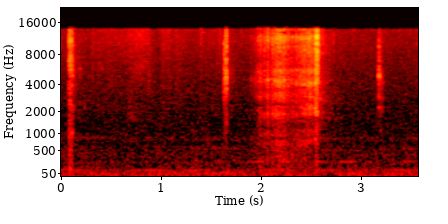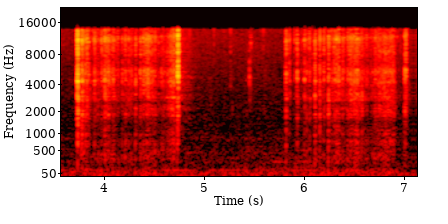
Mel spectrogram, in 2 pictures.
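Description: A solid cream bar soap on a countertop is scraped with a red-handled peeler into fine shavings. Quiet, bright, hissy scraping strokes come in bursts, with sharp clicks at the start and end of each stroke.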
